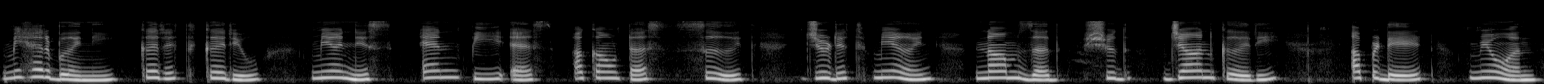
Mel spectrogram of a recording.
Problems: none marked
